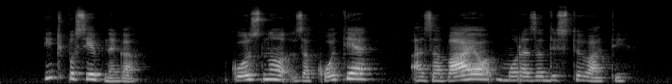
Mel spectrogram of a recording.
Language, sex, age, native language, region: Slovenian, female, 18-29, Slovenian, Drava region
